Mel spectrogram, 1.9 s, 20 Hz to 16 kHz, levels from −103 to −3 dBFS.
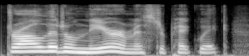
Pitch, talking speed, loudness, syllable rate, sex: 220 Hz, 190 wpm, -15 LUFS, 5.5 syllables/s, female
